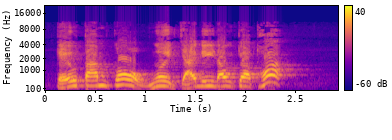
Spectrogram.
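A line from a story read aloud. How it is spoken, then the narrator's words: Old woman's loud roar. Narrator (Vietnamese): Cổ Mục Tiên Bà gầm lớn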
